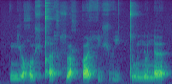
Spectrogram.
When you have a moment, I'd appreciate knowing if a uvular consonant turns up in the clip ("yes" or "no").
yes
